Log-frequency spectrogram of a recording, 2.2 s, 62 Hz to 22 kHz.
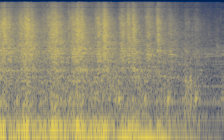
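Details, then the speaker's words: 1977 Chevy Monte Carlo V8, off the road about 30 years, warm enough not to need full choke: low firing pulses slow and fade within two seconds; starts then stalls, owner suspects it's not getting enough fuel. "It should keep running. I don't know what the deal is. Not getting the fuel it should."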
